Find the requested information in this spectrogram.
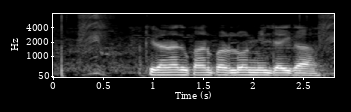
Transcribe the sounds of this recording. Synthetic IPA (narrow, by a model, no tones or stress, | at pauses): kɪɾaːnad̪ʊkaːnpəɾloːnmɪld͡ʒaːeɡaː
